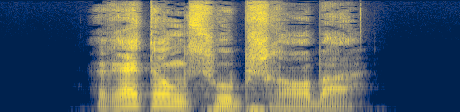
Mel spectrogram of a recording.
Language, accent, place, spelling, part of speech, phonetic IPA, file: German, Germany, Berlin, Rettungshubschrauber, noun, [ˈʁɛtʊŋsˌhuːpʃʁaʊ̯bɐ], De-Rettungshubschrauber.ogg
- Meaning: emergency rescue helicopter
